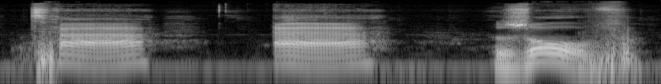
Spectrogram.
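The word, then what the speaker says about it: תַּעֲזֹב: Okay, transliterated T-A-A-Z, like in zebra, O-B. Okay, but the B is soft. There's no hardening doggish in the belly of it. Okay, so it's a V sounding letter, just like the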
